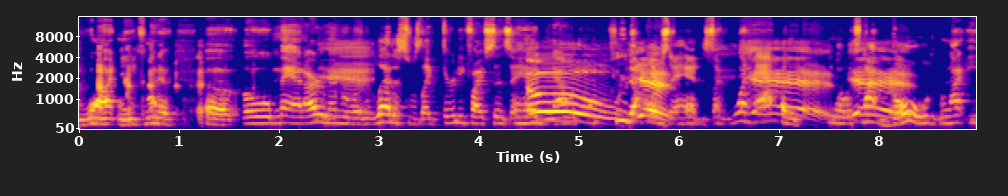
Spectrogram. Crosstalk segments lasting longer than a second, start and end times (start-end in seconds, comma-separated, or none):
4.5-5.9, 6.7-8.3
